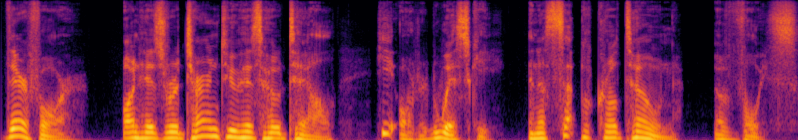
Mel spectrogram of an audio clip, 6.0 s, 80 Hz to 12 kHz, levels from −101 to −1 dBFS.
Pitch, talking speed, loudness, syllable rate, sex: 115 Hz, 160 wpm, -20 LUFS, 5.5 syllables/s, male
